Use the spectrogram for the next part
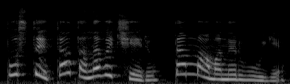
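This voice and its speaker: Woman voicing a squeaky, stern little girl mole. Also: wildly swooping pitch, moderate pace, darkish tone. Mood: friendly. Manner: grumbling, bossy. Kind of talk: audiobook character voice.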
